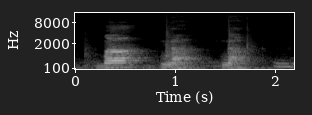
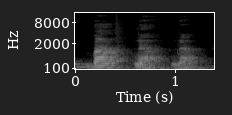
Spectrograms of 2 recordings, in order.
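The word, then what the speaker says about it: バナナ: In Japanese, every syllable should be pronounced for the same length of time. Okay. Let's see. Okay. Ba-na-na. Ba-na-na. Ba-na-na. In English, it's more like banana. Banana. Yeah. The second one is longer. Yeah. Much longer.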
